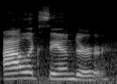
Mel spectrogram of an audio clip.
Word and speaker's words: Aleksandr: now since you're here it's pronounced in English Aleksandr obviously why are people confused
